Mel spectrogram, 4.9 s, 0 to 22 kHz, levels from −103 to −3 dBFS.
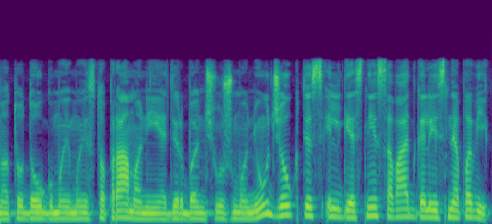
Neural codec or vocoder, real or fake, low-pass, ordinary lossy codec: none; real; 7.2 kHz; MP3, 96 kbps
